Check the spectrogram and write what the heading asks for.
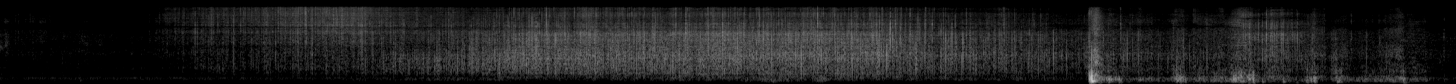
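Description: Hot knife blade sizzling and crackling as it slices slowly through the top of a muffin, searing the crumb. The sizzle fades out and is followed by a sharp knock and a few lighter knocks and rustles as the cut top is handled.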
